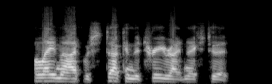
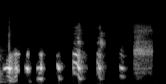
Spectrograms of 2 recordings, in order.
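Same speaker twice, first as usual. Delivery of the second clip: high squealing laugh. Real, not acted. Laughing at lap steel joke.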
